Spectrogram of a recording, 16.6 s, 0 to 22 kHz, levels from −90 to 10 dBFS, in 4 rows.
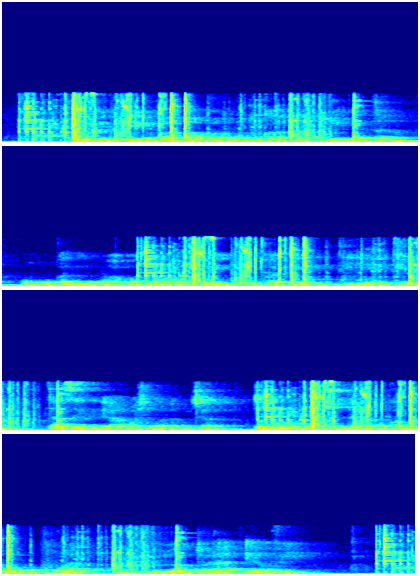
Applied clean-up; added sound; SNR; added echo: none; Crushing; -3 dB; reverberation time 1.0 s.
